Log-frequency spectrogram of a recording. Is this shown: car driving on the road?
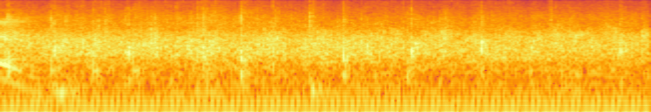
no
